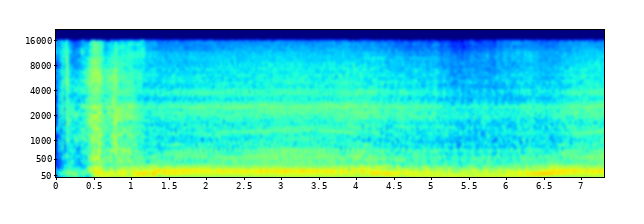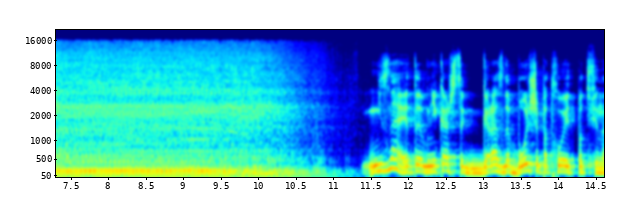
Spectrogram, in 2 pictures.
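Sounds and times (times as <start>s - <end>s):
car engine cranking and catching: 0.0s - 11.4s
speech: 11.5s - 14.6s.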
